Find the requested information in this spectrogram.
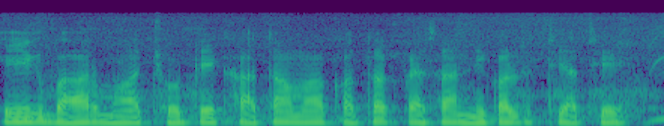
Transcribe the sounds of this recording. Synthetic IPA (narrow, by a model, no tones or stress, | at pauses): eːkbaɾmãt͡ʃʰoʈekʰat̪ãmãkət̪ək̚pɛːsanɪkəlt̪ʰəjat̪ʰe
